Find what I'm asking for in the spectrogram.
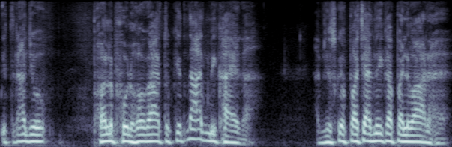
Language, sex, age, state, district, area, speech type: Hindi, male, 60+, Bihar, Muzaffarpur, rural, spontaneous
